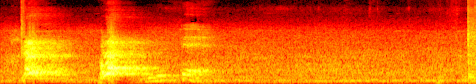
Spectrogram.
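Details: Rottweiler puppy barking on seeing a roll on a chair, three short, high, sharp yelping barks about a second apart, each fading quickly, with a human voice and faint background noise.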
